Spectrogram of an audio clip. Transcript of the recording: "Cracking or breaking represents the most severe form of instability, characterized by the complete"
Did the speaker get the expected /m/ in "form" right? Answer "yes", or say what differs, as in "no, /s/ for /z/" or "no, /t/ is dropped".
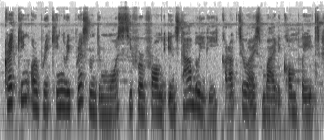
no, /m/ is dropped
